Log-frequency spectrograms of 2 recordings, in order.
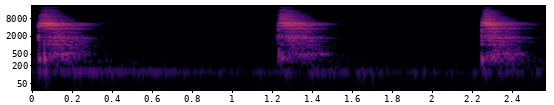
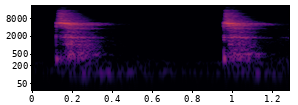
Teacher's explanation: It's a very open T sound, t, t, t, in which the air comes straight from your lungs and your tongue just flaps a little bit against your teeth, t, t, letting all the air go out. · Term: American T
